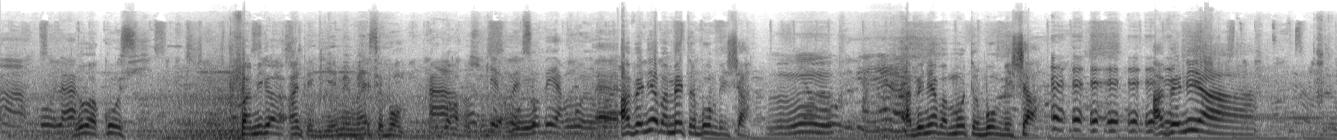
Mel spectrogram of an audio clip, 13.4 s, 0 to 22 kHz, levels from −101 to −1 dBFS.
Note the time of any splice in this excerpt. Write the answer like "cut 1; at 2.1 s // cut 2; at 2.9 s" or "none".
cut 1; at 6.2 s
